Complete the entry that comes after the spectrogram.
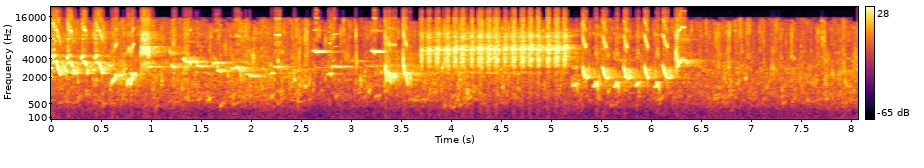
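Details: Master recording of nightingale song for songbird training: varied whistled and chirped phrases, then a long dense high buzzing rattle, followed by quick repeated slurred notes before the singing fades.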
